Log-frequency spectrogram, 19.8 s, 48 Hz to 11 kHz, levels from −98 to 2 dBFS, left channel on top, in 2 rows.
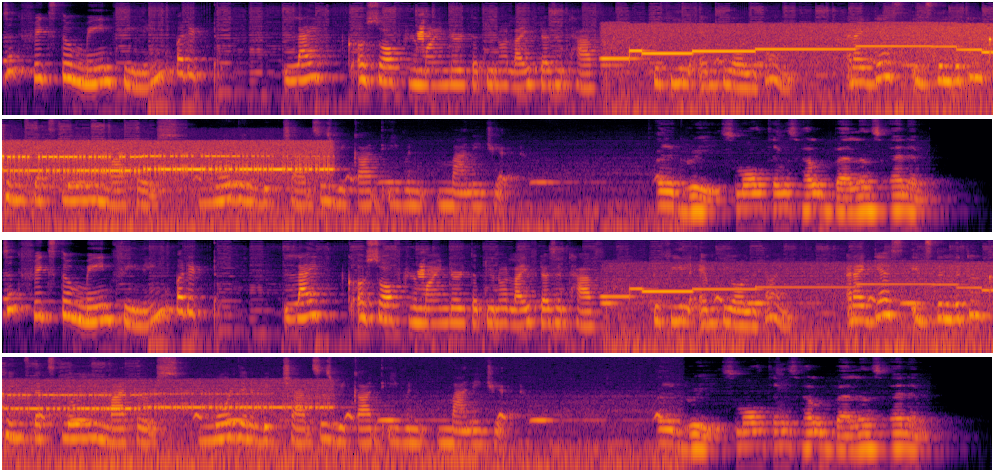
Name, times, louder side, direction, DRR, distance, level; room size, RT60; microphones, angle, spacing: voice 1, 0.0-2.0 2.8-3.2 3.5-7.9 8.2-14.9, right 2 dB, 15° right, 0.4 m, -30 dB
sound 1, 1.1-11.8, left 3 dB, 65° left, 1.2 m, -48 dB
sound 2, 6.0-13.2, left 7 dB, 80° left, 0.5 m, -24 dB
sound 3, 6.0-16.7, right 6 dB, 85° right, 0.5 m, -39 dB
voice 2, 16.4-19.2, left 2 dB, 45° left, 0.7 m, -29 dB
10.5 x 4.1 x 3.9 m
head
